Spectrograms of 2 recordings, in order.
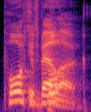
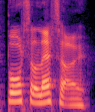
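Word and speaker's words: Bortoleto: Portobello. No, it's Bortoletto.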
